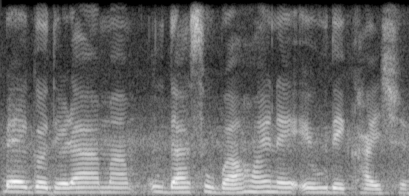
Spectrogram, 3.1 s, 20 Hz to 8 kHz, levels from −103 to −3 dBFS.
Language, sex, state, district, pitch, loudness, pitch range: Gujarati, female, Gujarat, Gandhinagar, 190 Hz, -16 LUFS, 180-200 Hz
